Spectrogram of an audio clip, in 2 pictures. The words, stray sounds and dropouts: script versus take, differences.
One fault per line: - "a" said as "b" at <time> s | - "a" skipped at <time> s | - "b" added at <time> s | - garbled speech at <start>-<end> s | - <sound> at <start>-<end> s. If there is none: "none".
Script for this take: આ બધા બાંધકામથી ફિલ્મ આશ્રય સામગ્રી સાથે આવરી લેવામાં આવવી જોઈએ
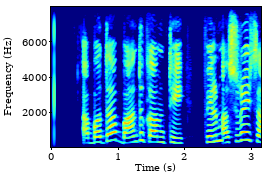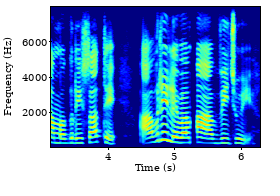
- dropout at 5.2-5.3 s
